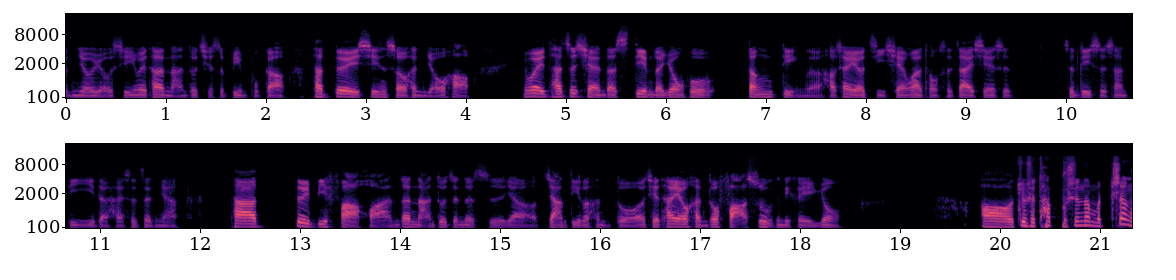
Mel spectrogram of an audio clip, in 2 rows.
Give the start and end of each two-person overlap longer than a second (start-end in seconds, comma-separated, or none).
none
